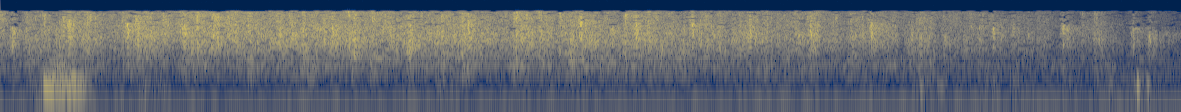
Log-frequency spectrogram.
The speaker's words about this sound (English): why are you clapping? Dlaczego bijecie brawo?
